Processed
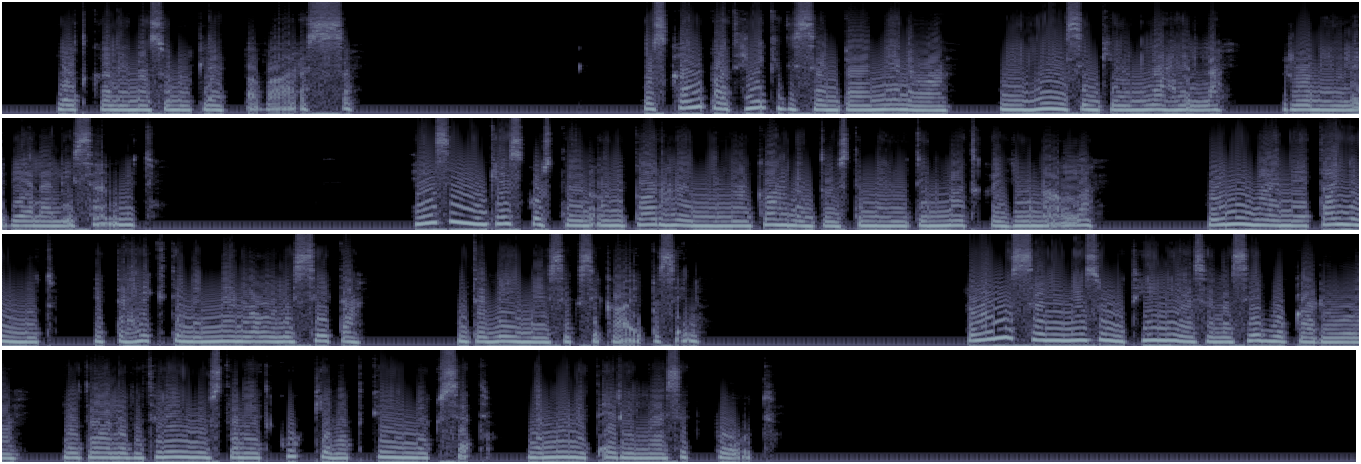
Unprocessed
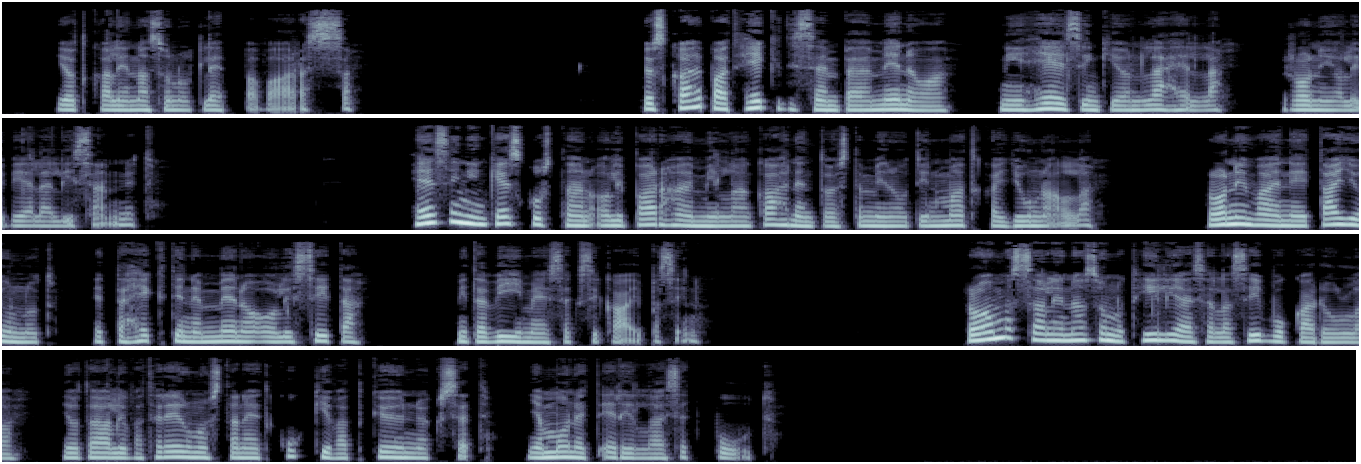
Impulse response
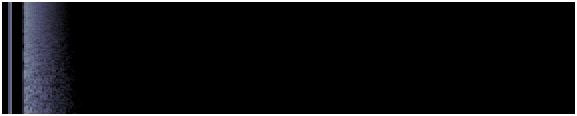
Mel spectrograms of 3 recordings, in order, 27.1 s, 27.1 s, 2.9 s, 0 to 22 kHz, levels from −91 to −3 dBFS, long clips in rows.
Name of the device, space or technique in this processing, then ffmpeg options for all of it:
valve amplifier with mains hum: -af "aeval=exprs='(tanh(63.1*val(0)+0.6)-tanh(0.6))/63.1':c=same,aeval=exprs='val(0)+0.001*(sin(2*PI*60*n/s)+sin(2*PI*2*60*n/s)/2+sin(2*PI*3*60*n/s)/3+sin(2*PI*4*60*n/s)/4+sin(2*PI*5*60*n/s)/5)':c=same"

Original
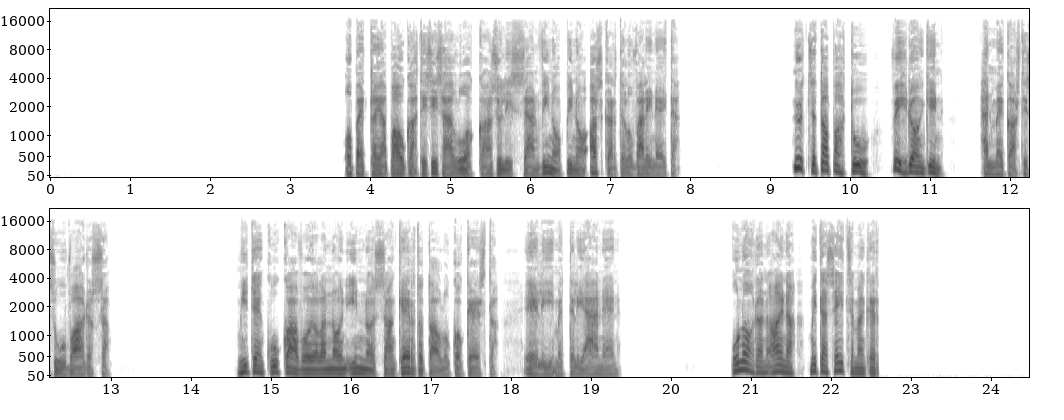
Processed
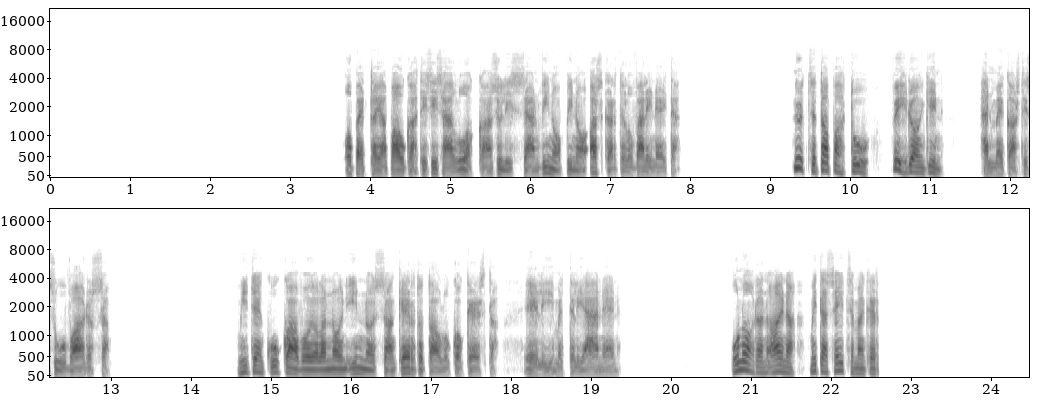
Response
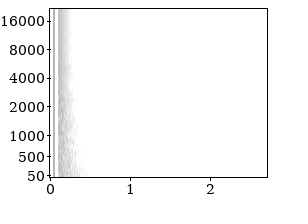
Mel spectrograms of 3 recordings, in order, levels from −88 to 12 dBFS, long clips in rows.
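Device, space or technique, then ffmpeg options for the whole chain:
kitchen radio: -af "highpass=210,equalizer=f=290:t=q:w=4:g=-7,equalizer=f=720:t=q:w=4:g=8,equalizer=f=1100:t=q:w=4:g=-9,equalizer=f=2400:t=q:w=4:g=-9,lowpass=f=3500:w=0.5412,lowpass=f=3500:w=1.3066,volume=0.708"

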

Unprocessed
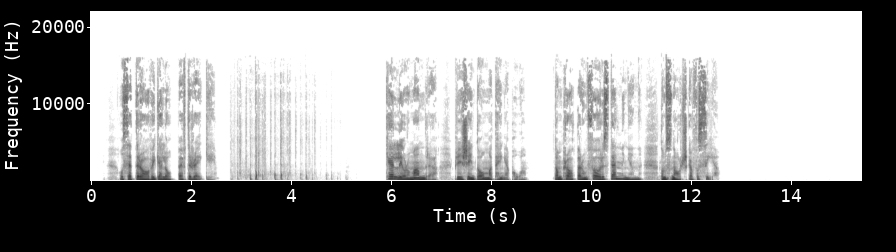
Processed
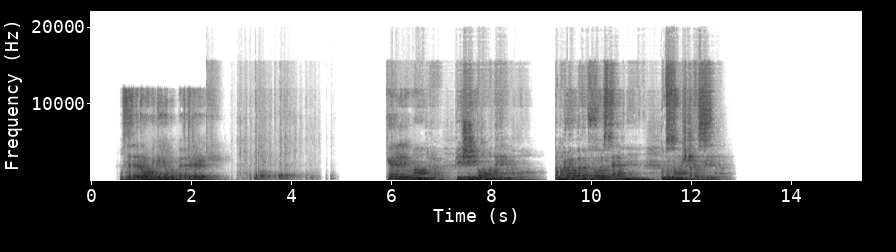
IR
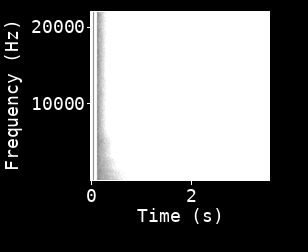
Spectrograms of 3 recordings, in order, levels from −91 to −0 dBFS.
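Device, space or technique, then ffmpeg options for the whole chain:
speakerphone in a meeting room: -filter_complex "[1:a]atrim=start_sample=2205[s0];[0:a][s0]afir=irnorm=-1:irlink=0,asplit=2[s1][s2];[s2]adelay=260,highpass=300,lowpass=3400,asoftclip=type=hard:threshold=0.0944,volume=0.158[s3];[s1][s3]amix=inputs=2:normalize=0,dynaudnorm=f=110:g=9:m=4.47,agate=range=0.00708:threshold=0.00562:ratio=16:detection=peak" -ar 48000 -c:a libopus -b:a 20k

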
